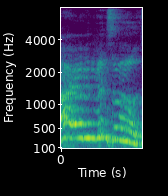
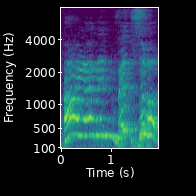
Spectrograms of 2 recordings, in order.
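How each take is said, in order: First: High triumphant boast; higher triumphant yell; triumphant cry retold. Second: Higher triumphant yell; triumphant cry. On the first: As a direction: crow it again as a callback. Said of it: "yeah, I". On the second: Retold or imitated. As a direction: crow it after the winning shot. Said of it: "I went".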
